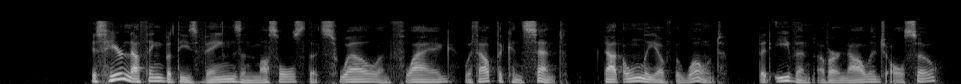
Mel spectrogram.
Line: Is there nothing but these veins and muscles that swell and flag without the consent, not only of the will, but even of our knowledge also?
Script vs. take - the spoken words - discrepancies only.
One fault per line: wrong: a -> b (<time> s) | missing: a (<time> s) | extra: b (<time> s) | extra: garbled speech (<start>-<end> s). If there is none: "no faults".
wrong: there -> here (1.1 s)
wrong: will -> won't (6.8 s)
